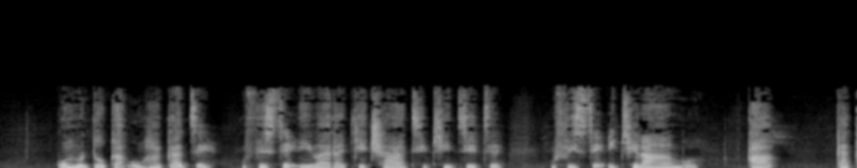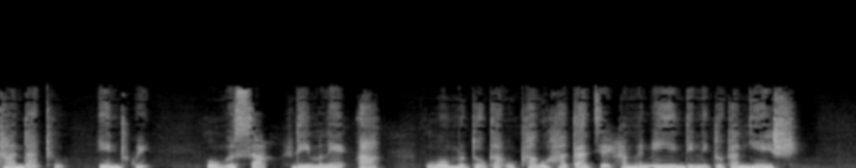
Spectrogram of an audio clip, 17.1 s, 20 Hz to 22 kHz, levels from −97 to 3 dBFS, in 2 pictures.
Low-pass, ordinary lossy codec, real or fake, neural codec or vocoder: 10.8 kHz; MP3, 48 kbps; fake; codec, 44.1 kHz, 1.7 kbps, Pupu-Codec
